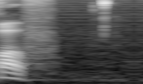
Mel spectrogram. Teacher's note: জিহ্বার গোড়া থেকে উচ্চারণ কফ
